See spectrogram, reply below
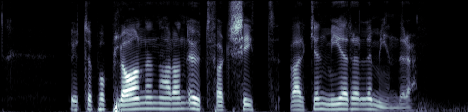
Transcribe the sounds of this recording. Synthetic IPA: ʉ̟ːt̪əpʰɔpʰlɑːnənhaɾhanʉ̟ːt̪fœːʈʂɪt̪ːvaɾkənmeːɾɛlːəɾmɪnd̪ɾə

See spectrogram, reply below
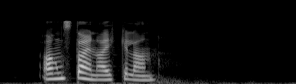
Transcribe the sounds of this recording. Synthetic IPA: ʔɑʁnst̪ɑɪnɑɪkəlɑn

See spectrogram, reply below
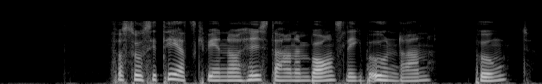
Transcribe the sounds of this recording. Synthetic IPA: fœsʊsɪɪt̪ʰeːt̪skʰvɪnːʊɾɦyːst̪əɦanɛnbɑːɳʂliːɡbɛɵnd̪ɾan | pʰɵŋkt̪

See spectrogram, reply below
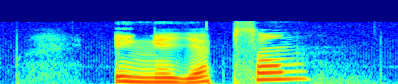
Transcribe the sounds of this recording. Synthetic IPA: ɪŋəjɛpsɔn

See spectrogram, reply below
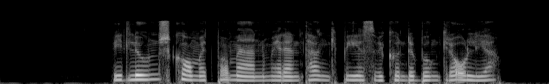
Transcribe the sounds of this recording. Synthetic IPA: viːd̪lɵnʂkʰɔmːɛt̪̚pʰɑ̰ːɾmɛnːmeːd̪ɛnt̪ʰaŋkbiːlsɔmvɪkʰɵnd̪əbɵŋkɾaɔlja

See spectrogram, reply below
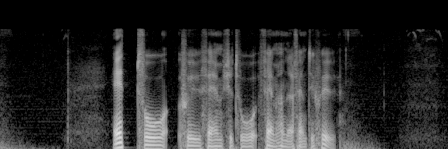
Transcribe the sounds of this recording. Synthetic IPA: ɛt̪ʰːv̥oːɧʉ̟ːfɛmɕʉːt̪ʰvoːfɛmhɵnd̪ɾafɛ̰mt̪ɪɧʉ̟̰ː

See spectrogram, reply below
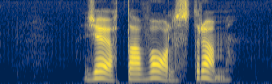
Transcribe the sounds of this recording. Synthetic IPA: jøːt̪avɑːlst̪ɾœm

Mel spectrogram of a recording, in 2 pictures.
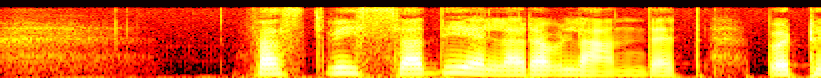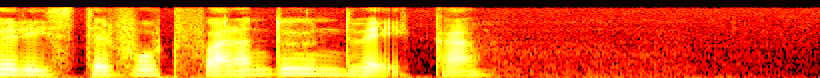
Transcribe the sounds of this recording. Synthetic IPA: fast̪vɪsːad̪eːlaɾavland̪ət̪b̥œːʈʰɵɾɪst̪əɾfʊʈfɑːɾand̪əɵnd̪vḭːka

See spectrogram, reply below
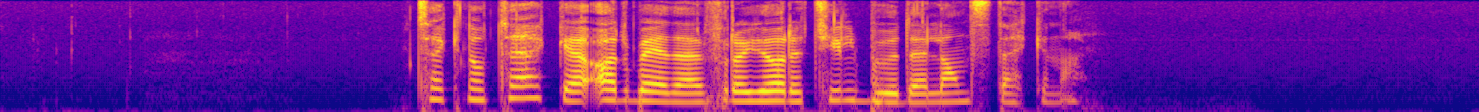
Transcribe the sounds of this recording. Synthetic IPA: t̪ʰɛknʊt̪ʰeːkəʔɑɾbeɪd̪əɾfɔɾoːjøːɾət̪ʰɪlbʉːd̪əlɑnsd̪ɛkənə

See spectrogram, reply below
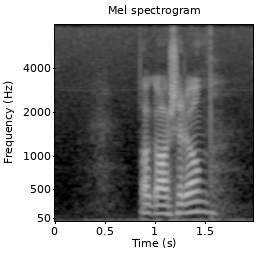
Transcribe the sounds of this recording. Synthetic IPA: b̥ɑɡɑːʃəɾʊm

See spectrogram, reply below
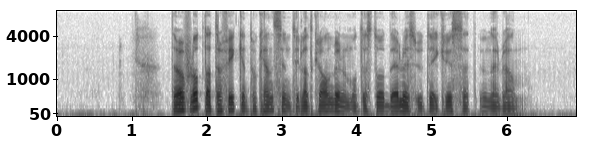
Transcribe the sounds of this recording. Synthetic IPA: d̪̥eːʋɑːɾflɔt̪ɑt̪ʰɾɑfɪkənt̪ʰuːkhɛnsyːnt̪ʰɪlɑt̪kʰɾɑːnbʏln̩mɔt̪əst̪oːd̪eːlʋiːsʉːt̪ʰəiːkʰɾʏsət̪ʉnəɾbɾɑ̰ːnn̩

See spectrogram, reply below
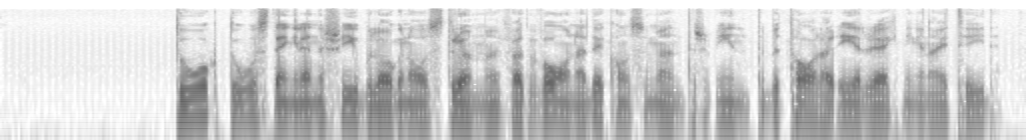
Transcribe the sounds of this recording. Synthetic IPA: d̪̥ɔɔkd̪ɔst̪ɛŋːəɾɛnæɧiːbuːlɑːɡənɑːvst̪ɾœmːənfœɾat̪vɑːɳad̪ɛkʰɔnsɵmɛnt̪əʂɔmɪnt̪əbɛt̪ʰɑːlaɾʔeːlɾɛːknɪŋaɳaɪt̪ʰiːd̪

